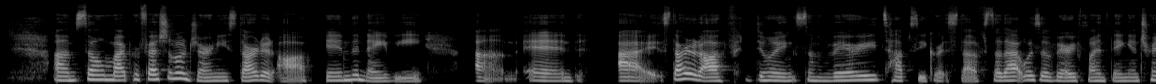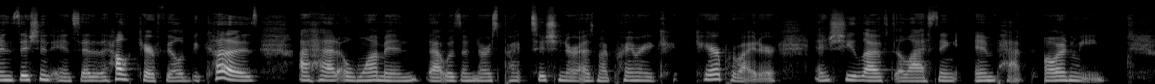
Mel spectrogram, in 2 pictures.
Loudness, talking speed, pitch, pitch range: -30 LUFS, 150 wpm, 180 Hz, 170-200 Hz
